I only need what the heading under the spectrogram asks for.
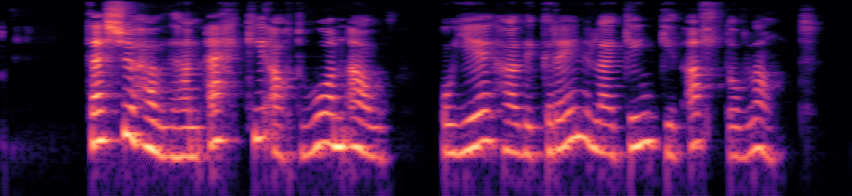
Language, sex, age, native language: Icelandic, female, 20-29, Icelandic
